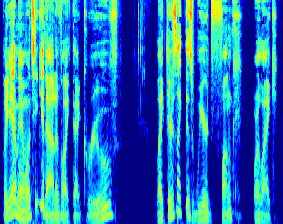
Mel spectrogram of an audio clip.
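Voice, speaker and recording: A man co-hosting a casual podcast in a very deep voice. He jokes and banters quickly, recorded close on a mic in a dry room with no echo. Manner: joking, animated, quick banter. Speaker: podcast co-host. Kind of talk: casual chat.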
